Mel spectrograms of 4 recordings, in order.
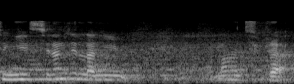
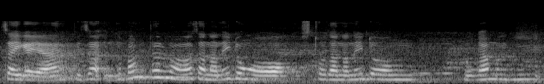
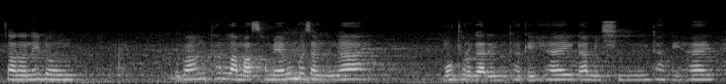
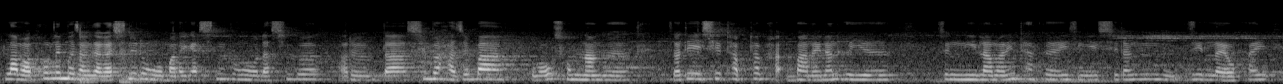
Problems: none marked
